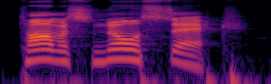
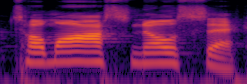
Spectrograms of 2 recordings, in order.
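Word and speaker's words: Tomáš Nosek: he lost the puck Thomas no sick for Boston Thomas no sick or Tomas no sick actually is how you pronounce it here's darn it Hathaway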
